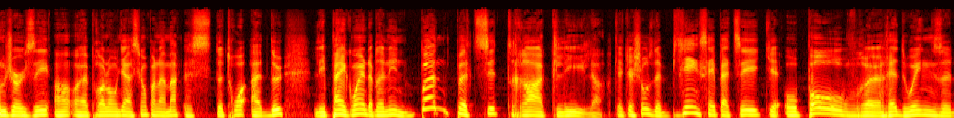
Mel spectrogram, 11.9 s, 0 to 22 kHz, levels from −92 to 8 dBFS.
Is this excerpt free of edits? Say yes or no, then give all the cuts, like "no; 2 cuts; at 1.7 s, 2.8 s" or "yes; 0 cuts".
no; 3 cuts; at 2.3 s, 4.7 s, 7.6 s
